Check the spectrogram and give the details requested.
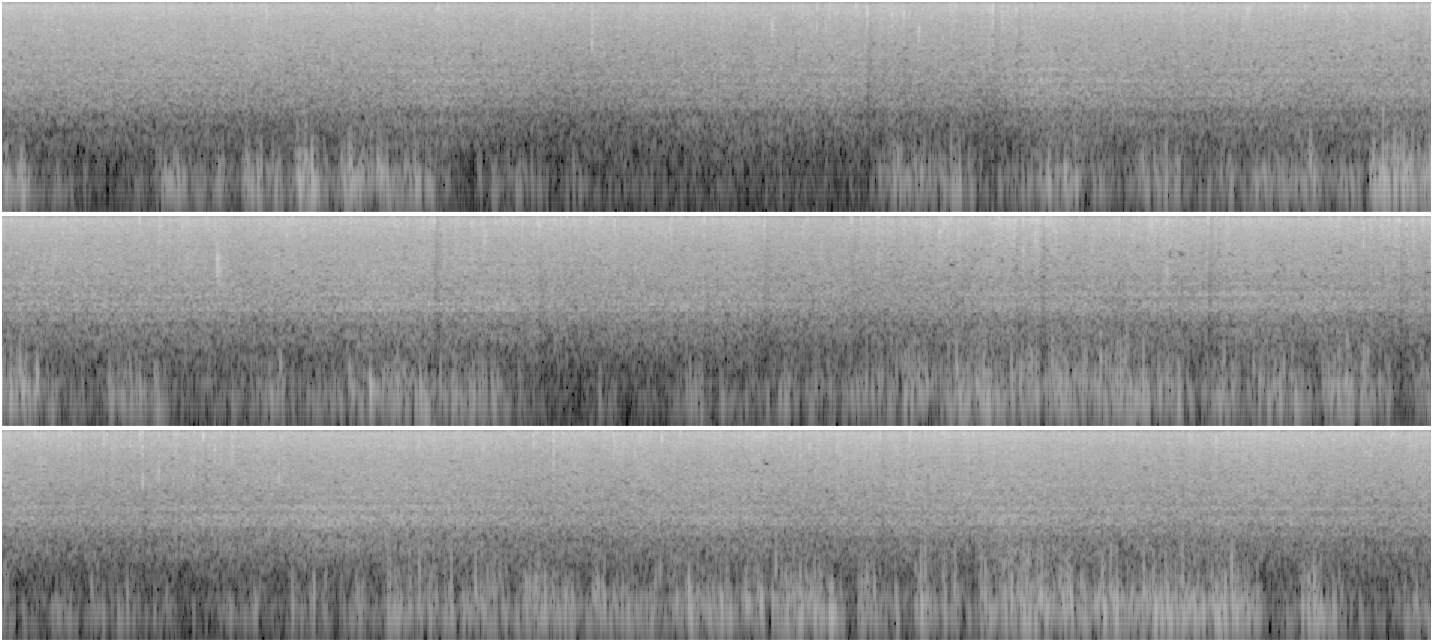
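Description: Heavy rain falling steadily on rooftops: a dense, even hiss, with low rumbling that swells and fades every few seconds.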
